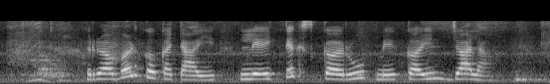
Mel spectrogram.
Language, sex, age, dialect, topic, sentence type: Bhojpuri, female, 18-24, Western, agriculture, statement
